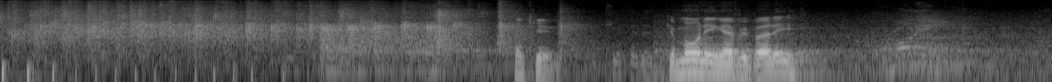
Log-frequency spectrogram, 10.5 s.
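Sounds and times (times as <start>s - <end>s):
church congregation applauding in welcome: 0.0s - 5.3s
speech: 5.2s - 8.2s.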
